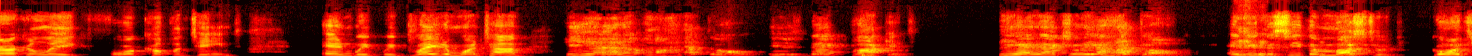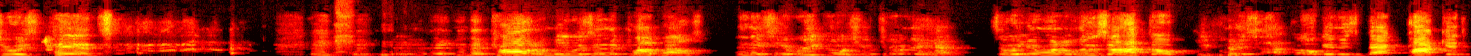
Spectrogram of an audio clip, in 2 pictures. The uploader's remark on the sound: Live zoom conversation with former players announcers media and many more.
